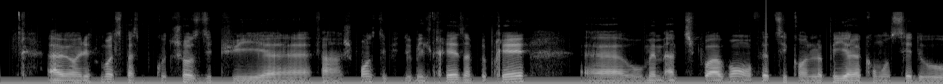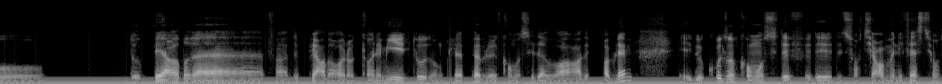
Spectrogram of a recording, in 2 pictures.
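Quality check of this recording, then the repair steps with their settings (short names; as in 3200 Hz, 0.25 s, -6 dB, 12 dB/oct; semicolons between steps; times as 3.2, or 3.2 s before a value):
crackle 29/s -34 dBFS
hum 50 Hz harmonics 6 -32 dBFS
7.66 pop -7 dBFS
13.93–13.94 gap 8.2 ms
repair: de-click; de-hum 50 Hz, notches 6; interpolate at 13.93, 8.2 ms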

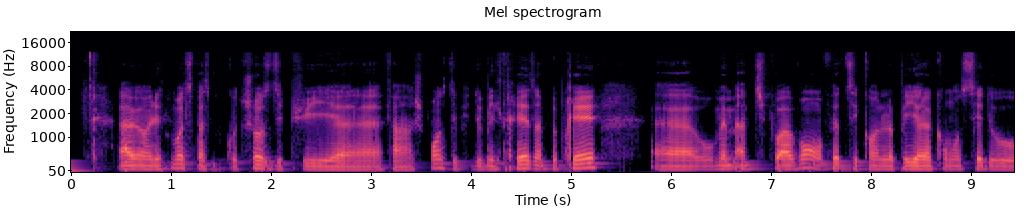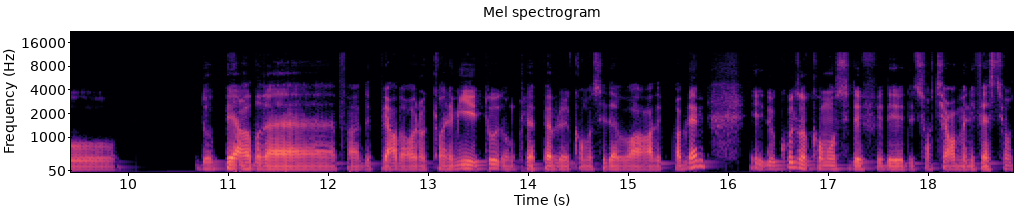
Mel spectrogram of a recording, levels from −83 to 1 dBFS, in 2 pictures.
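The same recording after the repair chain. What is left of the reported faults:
none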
